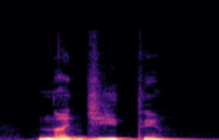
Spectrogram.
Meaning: to put on (an accessory)
- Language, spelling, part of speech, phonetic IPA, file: Ukrainian, надіти, verb, [nɐˈdʲite], Uk-надіти.ogg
